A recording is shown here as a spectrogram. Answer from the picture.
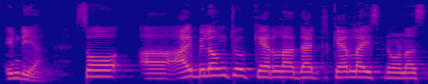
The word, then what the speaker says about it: Kerala: I am from Kerala. K-E-R-A-L-A. Recently I said this name to someone, and he pronounced it in some other way, so I felt a little bad about it.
